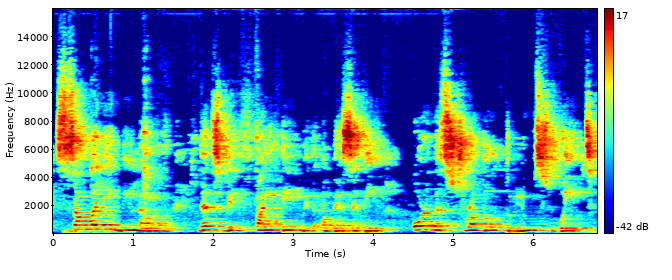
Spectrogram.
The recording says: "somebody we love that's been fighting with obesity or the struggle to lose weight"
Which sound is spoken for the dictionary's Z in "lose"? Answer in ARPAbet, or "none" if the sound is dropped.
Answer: S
